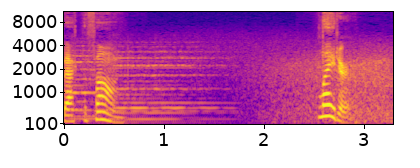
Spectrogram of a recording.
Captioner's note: faint passing vehicles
